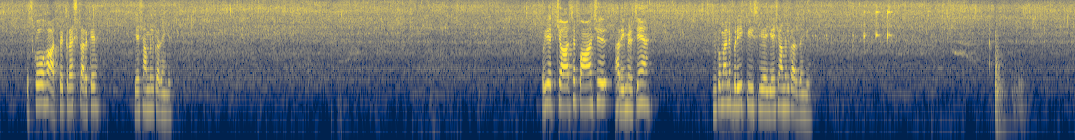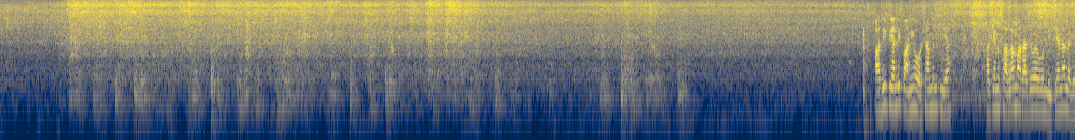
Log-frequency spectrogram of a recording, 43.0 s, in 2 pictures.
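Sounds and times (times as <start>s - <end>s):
masala sizzling in a pot: 0.0s - 43.0s
ladle scraping a pan: 22.7s - 35.3s.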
